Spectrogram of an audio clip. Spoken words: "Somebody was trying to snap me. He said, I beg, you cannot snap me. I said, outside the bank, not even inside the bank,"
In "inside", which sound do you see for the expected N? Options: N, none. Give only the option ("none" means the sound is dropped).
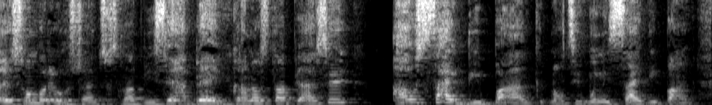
none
